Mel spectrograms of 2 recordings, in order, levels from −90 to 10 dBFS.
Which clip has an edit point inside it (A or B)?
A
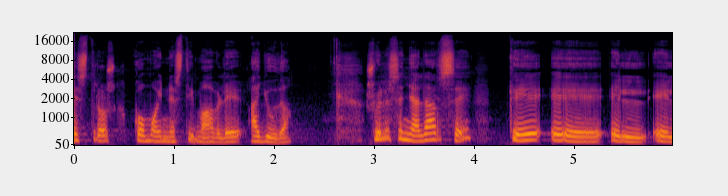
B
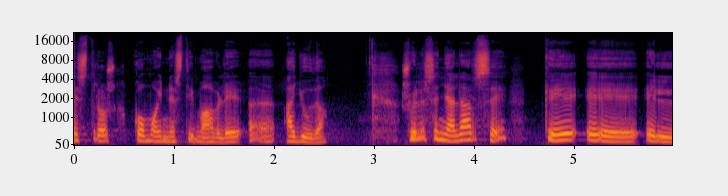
A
